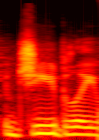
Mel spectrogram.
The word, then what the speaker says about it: Ghibli: and says he says it sounded to me like jeebly was the pronunciation you know our americanized version do you know what you're talking about nope wow do you understand when you say ghibli ghibli whatever oh what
